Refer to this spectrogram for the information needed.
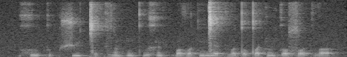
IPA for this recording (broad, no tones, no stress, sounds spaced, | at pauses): x u k ʊ kʷ ʃ y ɡ͡ǀ œ k zˤ ɐ̃ kʷ ɛ̃ kʷʼ ɐ x œ̃ k ɡ͡b ʊ ðˤ œ k ŋ͡ǀ ɛ k ðˤ ʊ d ɐ tˤ ø k ũ k o zˤ œ k ðˤ ɪ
